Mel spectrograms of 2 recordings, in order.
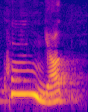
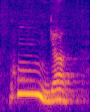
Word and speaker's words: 콩엿: 부분이에요 상록수 자 그리고 콩엿 자 콩력 같이 보자 콩엿 발음해 보면은 콩 엿 니은 첨가가 일어났죠 니은 천가면 마지막에 시옷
